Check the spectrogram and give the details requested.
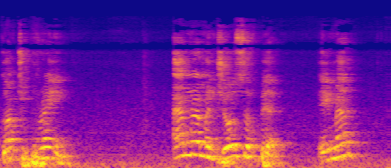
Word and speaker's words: Jochebed: Amram and Jochebed, amen, or Jochebed, if you want to pronounce it like a Hebrew, saw that it was time for the word to be fulfilled.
